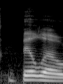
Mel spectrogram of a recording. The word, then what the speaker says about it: Billow: It's billow. Rhymes with pillow.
